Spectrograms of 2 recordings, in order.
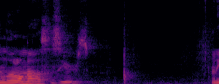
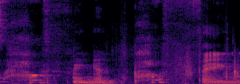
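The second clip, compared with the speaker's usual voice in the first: slow eerie whisper; spooky whisper; 12 semitones higher, 4 dB quieter, much slower than usual. A narrator's reading. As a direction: breathe it out slowly like the wind. Scary wind sounds, whispered.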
